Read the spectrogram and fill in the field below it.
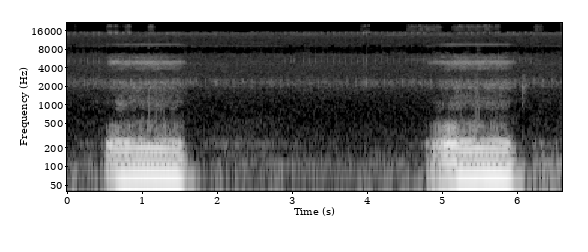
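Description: Two deep, buzzing inhaled snores about four seconds apart, with quiet breathing between: ordinary loud snoring.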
